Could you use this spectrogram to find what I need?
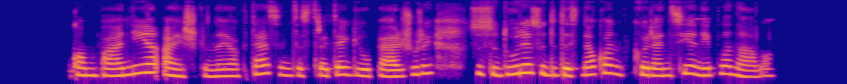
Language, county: Lithuanian, Alytus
